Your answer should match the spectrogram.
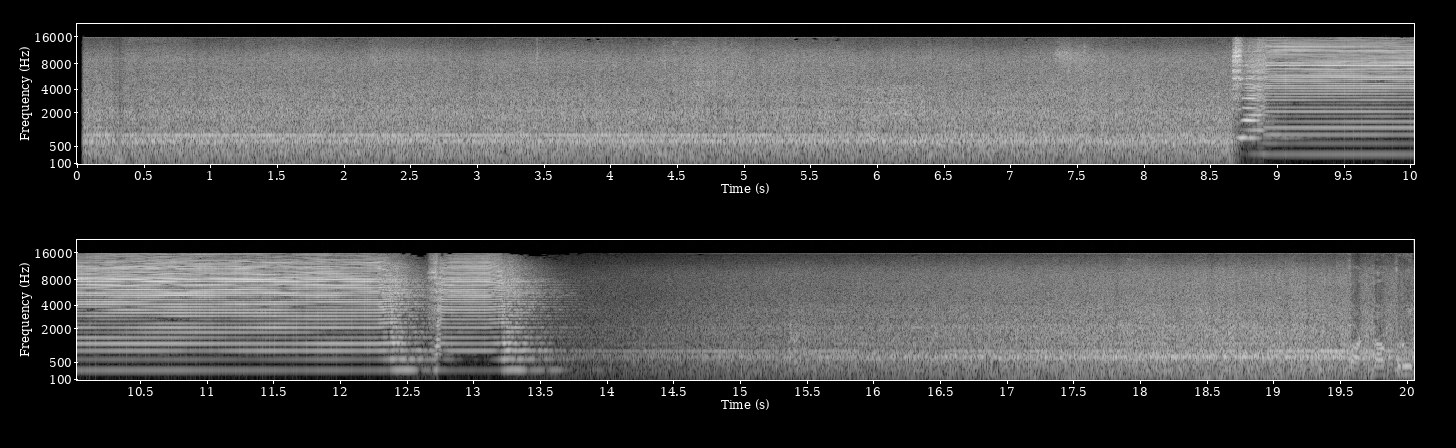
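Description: Indian Railways electric locomotive running in along a station platform with a steady rumble, sounding one long horn blast of about four seconds about nine seconds in, broken briefly just before it stops; the rumble then builds again as the train comes closer.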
